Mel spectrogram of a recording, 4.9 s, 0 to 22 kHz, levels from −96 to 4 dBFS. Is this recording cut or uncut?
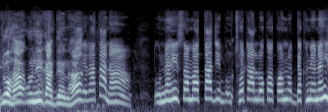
cut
